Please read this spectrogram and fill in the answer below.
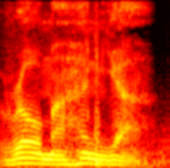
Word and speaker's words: Romagna: Cesare did not tell anyone he was about to conquer the Romagna, pronounced Ro-ma-nya.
